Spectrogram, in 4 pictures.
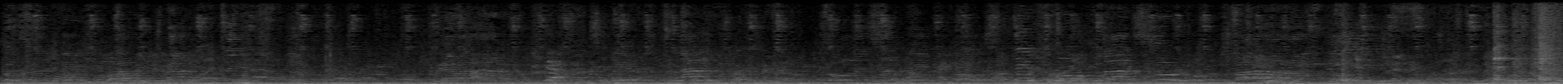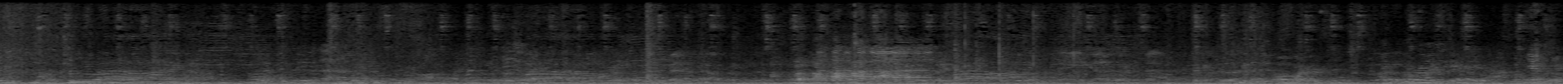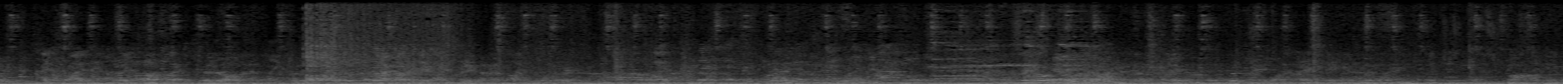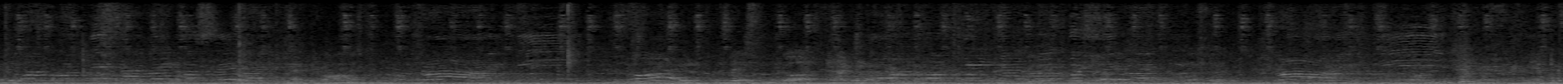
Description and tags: Blue Ribbon Restaurant Night (RT)
Inside a chicken restaurant in New York City at night
ambience, background, background-sound, tone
